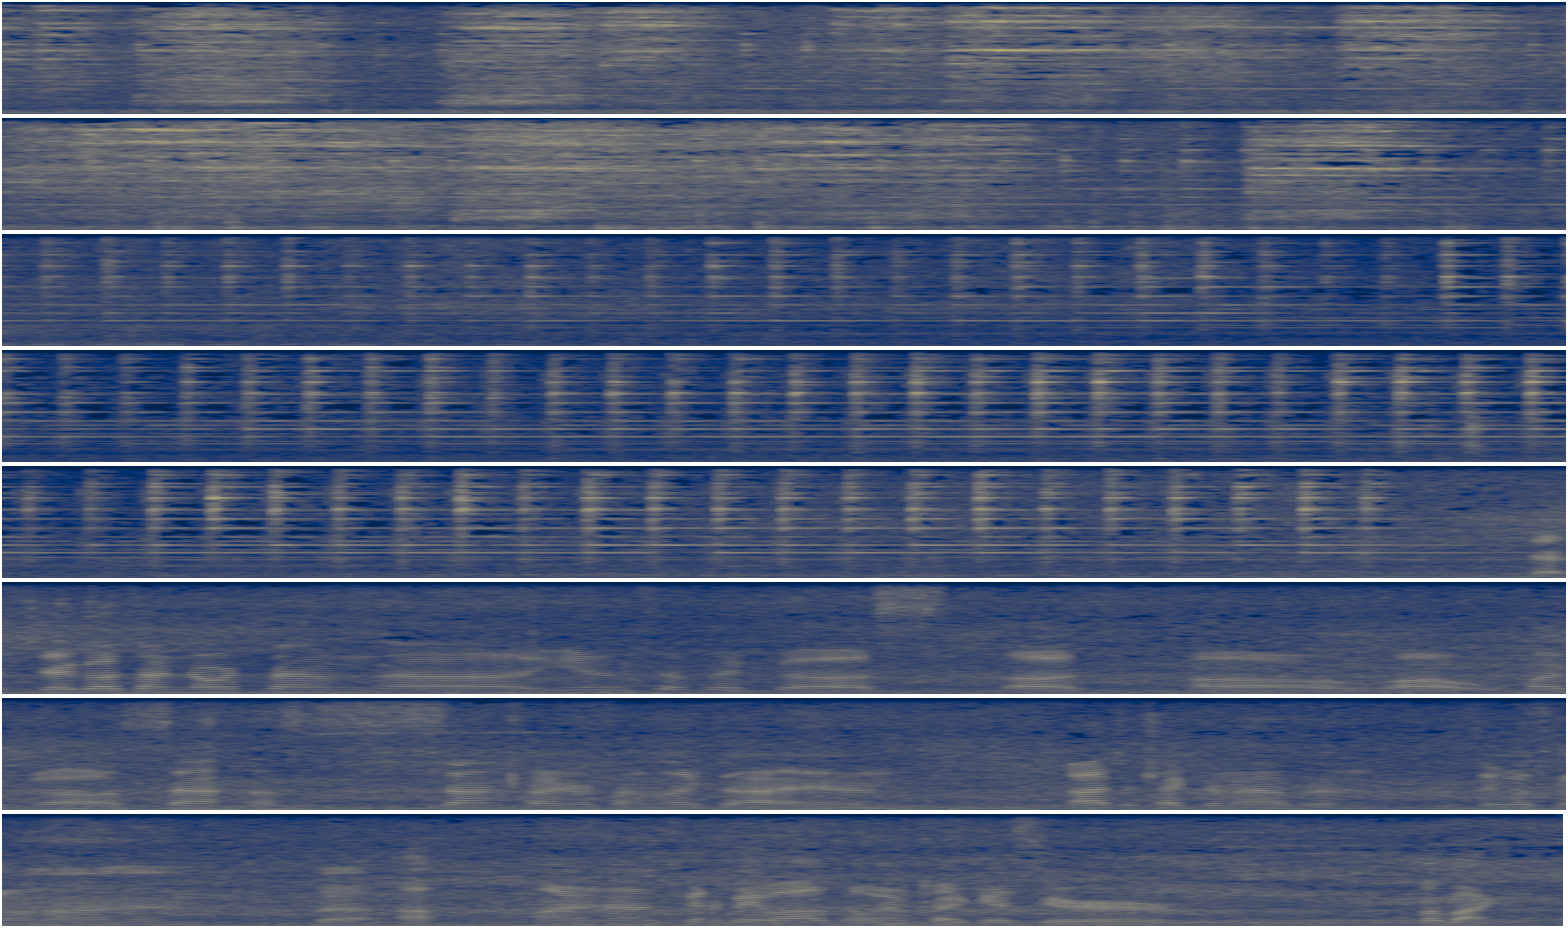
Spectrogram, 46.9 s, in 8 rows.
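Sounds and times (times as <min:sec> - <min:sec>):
crossing bell dinging: 0:00.0 - 0:46.9
train wheels rumbling and squealing: 0:00.0 - 0:46.9.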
